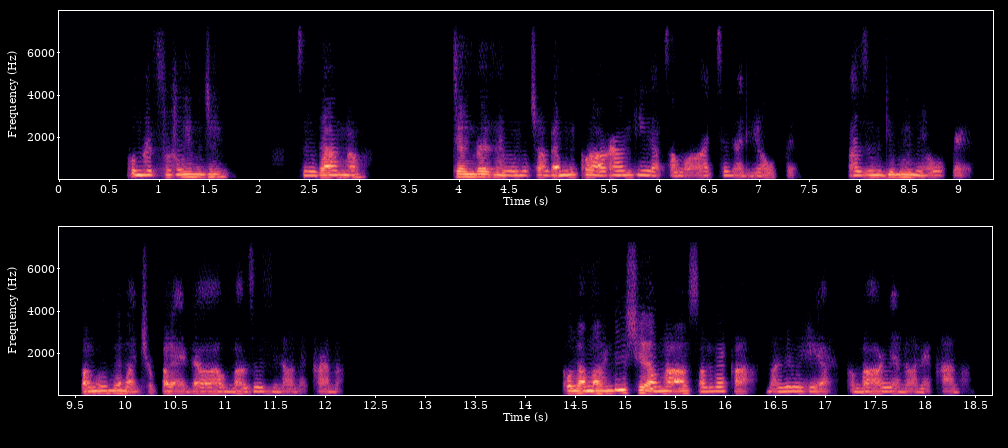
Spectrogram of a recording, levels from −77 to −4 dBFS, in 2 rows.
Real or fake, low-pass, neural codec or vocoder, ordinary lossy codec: fake; 7.2 kHz; codec, 16 kHz, 0.5 kbps, FreqCodec, smaller model; Opus, 64 kbps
